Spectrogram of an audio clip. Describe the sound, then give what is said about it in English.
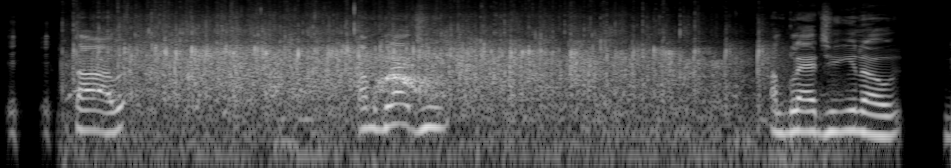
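Sustained applause from a group of hands clapping for about five seconds, with voices calling out over it near the start, middle and end. “And claps.”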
